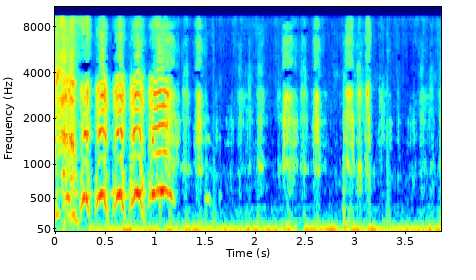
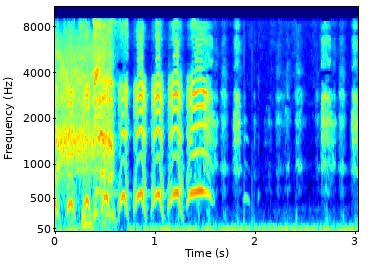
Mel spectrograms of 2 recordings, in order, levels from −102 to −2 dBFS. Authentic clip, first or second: second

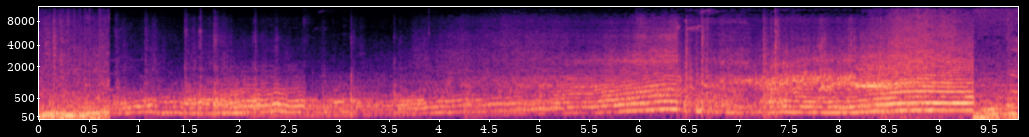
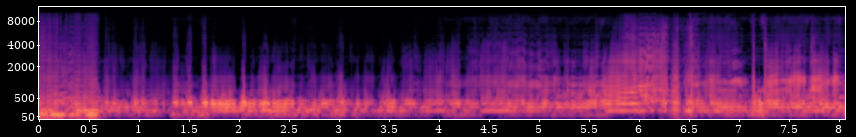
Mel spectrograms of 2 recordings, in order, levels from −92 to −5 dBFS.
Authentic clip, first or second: first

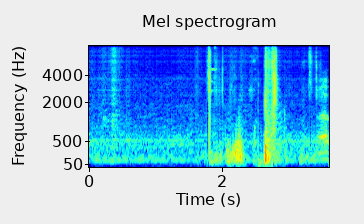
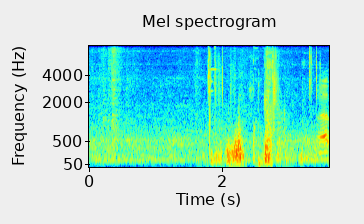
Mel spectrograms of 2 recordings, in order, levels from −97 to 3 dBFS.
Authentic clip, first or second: second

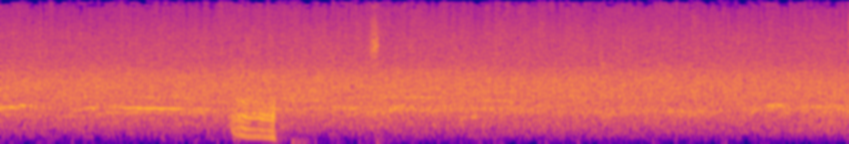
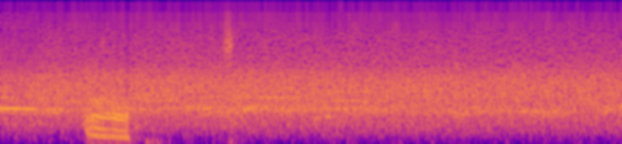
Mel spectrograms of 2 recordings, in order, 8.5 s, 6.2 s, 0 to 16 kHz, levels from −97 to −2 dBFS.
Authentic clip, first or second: second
